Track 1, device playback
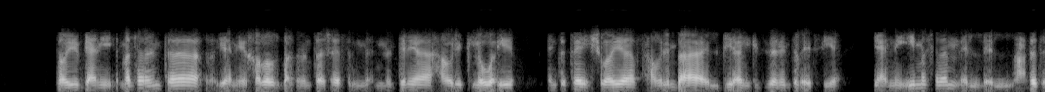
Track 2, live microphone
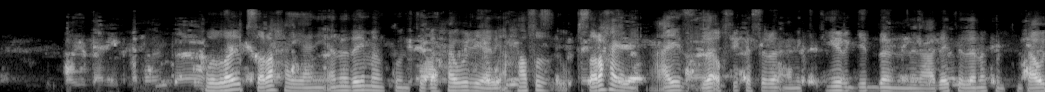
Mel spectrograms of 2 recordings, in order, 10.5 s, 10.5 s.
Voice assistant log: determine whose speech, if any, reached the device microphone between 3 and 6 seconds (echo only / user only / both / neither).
both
